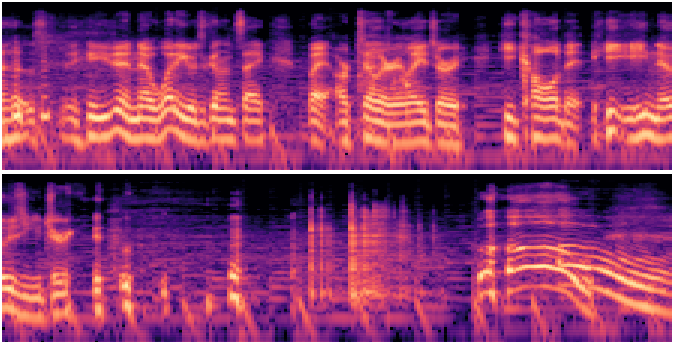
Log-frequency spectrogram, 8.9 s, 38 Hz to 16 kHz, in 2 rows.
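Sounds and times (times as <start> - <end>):
laughter: 0.0 - 0.6, 5.1 - 6.2, 7.6 - 8.9
speech: 0.0 - 6.2, 7.6 - 8.9
dice clattering across a hard table: 6.4 - 7.5.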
